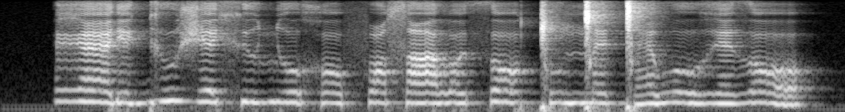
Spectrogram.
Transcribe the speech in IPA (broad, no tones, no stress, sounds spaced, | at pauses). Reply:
ɣ æ ɾʲ ɛ ɡʲ u ʒ ɛ xʲ u ʎ o x ɔ f ɔ sˤ æ lˠ ʉ θ ɔ ǀ u ŋ͡ǀ ɛ ɡ͡ǀ æ w o ɣ ɛ ð ɔ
